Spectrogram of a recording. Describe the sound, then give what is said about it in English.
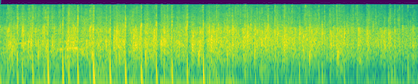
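A church audience breaks into sustained applause at a preacher's call after a line about prayer in the home and in school, many hands clapping in a dense, steady wash with sharp individual claps standing out, loud and continuous for several seconds, with no one speaking over it. “And when there is prayer in the home, after I say this, I want you to clap.”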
